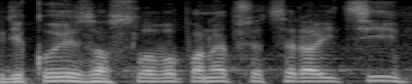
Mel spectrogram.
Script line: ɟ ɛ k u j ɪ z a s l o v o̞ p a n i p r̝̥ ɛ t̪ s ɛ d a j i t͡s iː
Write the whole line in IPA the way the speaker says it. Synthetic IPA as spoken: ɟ ɛ k u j ɪ z a s l o v o̞ p a n ɛ p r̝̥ ɛ t̪ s ɛ d a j i t͡s iː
